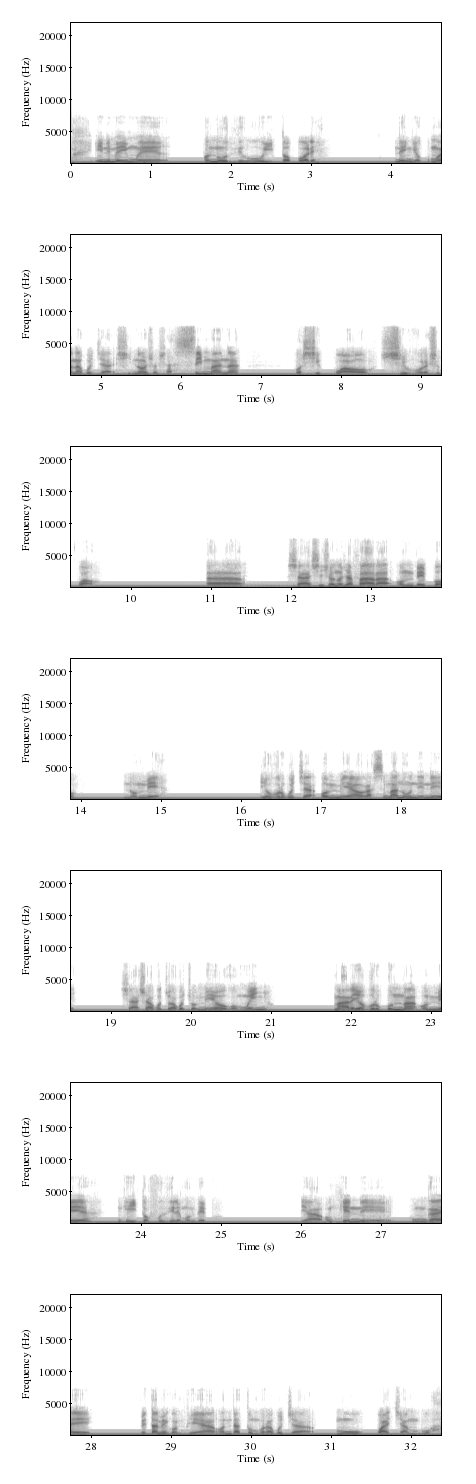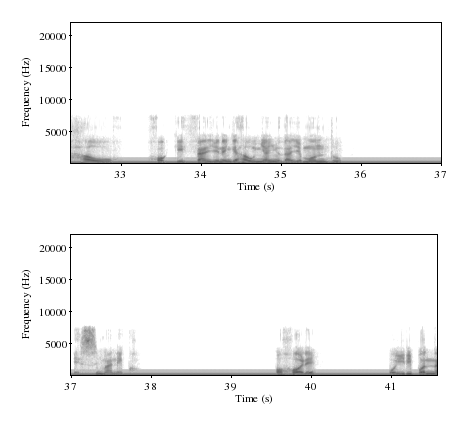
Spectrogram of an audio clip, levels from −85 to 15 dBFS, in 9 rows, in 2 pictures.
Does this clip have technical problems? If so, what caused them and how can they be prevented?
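Yes, three of them.

There's a steady 60 Hz mains hum under everything, quite strong at roughly 10 dB below the speech, from a ground loop or nearby transformer leaking power-line current into the signal. Break the ground loop with an isolator or move the cabling away from power supplies.

The Speex codec damage is plainly audible throughout. The speech sounds hoarse and noisy, as Speex runs short of bits to model the excitation, which fits a mid-rate setting around 20 kbps. Use a higher Speex quality setting or a more modern codec like Opus.

There's VoIP packet loss concealed by the speech codec at 11.39–11.65 s and 26.39–26.43 s. Each sounds like a single lost 20 ms frame, which the decoder filled by extrapolating from the last sound and fading it out. The longer first dropout shows the voice taking time to recover afterwards. A steadier network path and a jitter buffer with forward error correction would prevent it.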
